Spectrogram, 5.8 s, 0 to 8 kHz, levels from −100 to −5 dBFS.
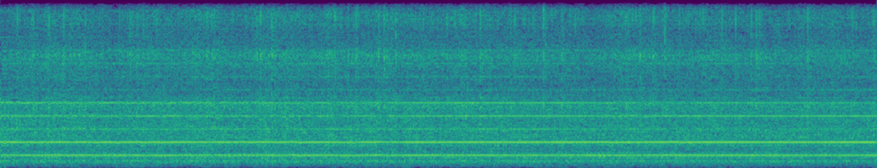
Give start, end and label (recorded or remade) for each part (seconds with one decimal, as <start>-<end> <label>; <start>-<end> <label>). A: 0.0-2.6 remade; 2.6-4.0 recorded; 4.0-4.6 remade; 4.6-5.9 recorded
